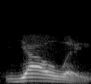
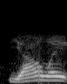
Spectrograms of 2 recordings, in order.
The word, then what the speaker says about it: Yahweh: the world began okay Yahweh is the Hebrew pronunciation because there is no J sound in Hebrew that's why it's hallu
